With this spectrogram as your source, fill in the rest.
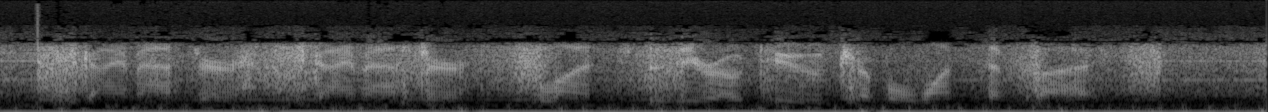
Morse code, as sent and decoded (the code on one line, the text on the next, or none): none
